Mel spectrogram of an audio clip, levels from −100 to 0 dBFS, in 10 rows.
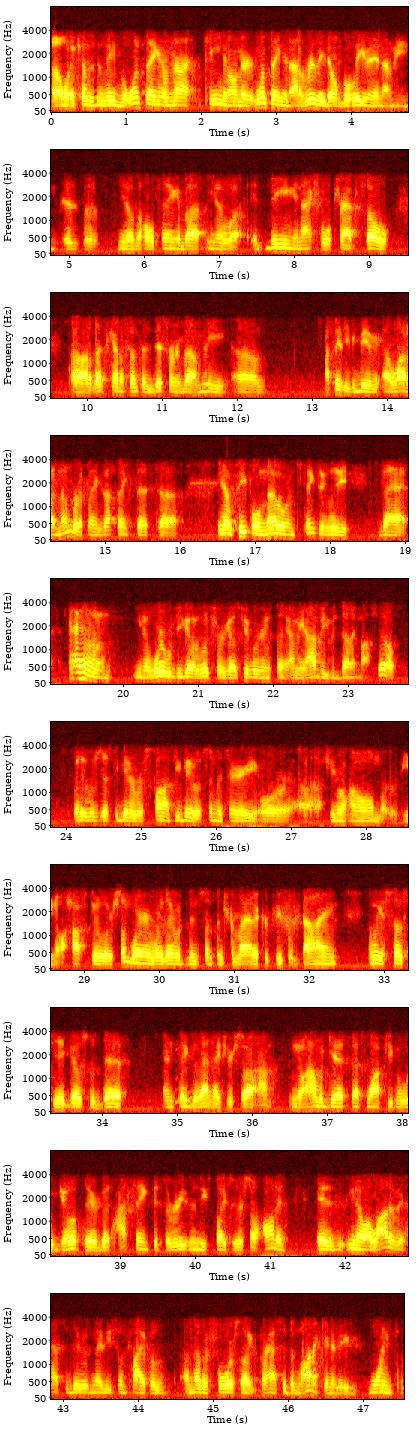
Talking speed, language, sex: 240 wpm, English, male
